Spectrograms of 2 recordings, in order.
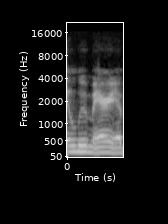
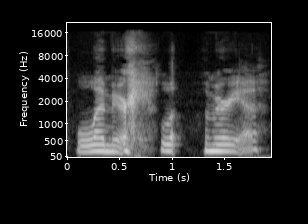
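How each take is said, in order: First: The name is said as Loo-meria. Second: The name is said as Leh-muria. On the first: The speaker calls it wrong. "I always say Lumeria" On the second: The speaker calls it right. "but it's Lemuria"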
